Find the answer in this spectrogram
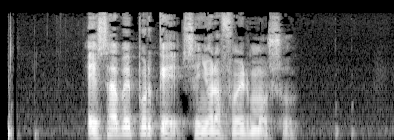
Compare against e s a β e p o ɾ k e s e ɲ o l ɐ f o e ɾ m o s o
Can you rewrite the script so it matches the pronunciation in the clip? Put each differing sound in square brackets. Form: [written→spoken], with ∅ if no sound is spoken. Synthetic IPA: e s a β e p o ɾ k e s e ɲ o [l→ɾ] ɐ f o e ɾ m o s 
